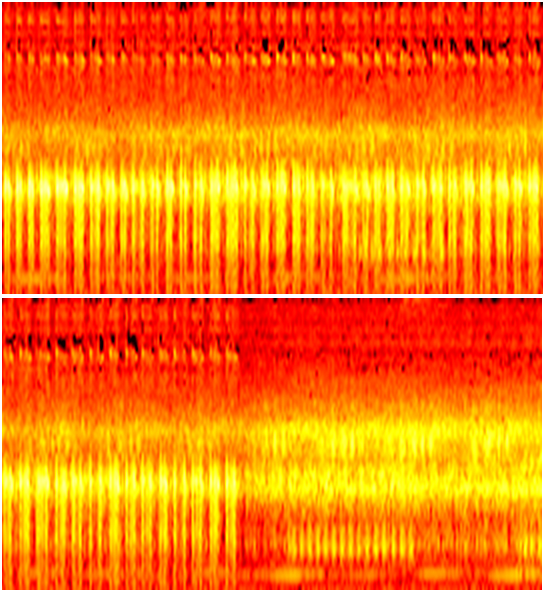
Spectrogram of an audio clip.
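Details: Kodok bangkong calling at night after heavy rain: a near frog gives a quick, regular run of sharp pulses, about three per second, for nearly eight seconds, then drops out, leaving a softer chorus with a faint rattling trill.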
